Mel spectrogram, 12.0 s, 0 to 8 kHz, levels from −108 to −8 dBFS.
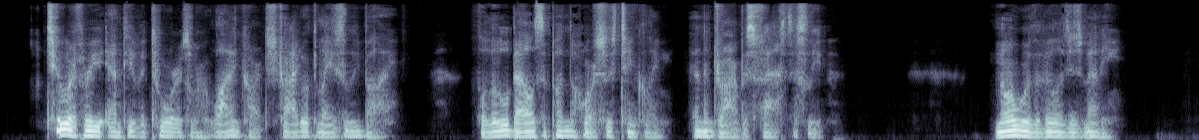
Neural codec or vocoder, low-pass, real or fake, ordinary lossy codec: codec, 16 kHz in and 24 kHz out, 1.1 kbps, FireRedTTS-2 codec; 7.2 kHz; fake; AAC, 32 kbps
